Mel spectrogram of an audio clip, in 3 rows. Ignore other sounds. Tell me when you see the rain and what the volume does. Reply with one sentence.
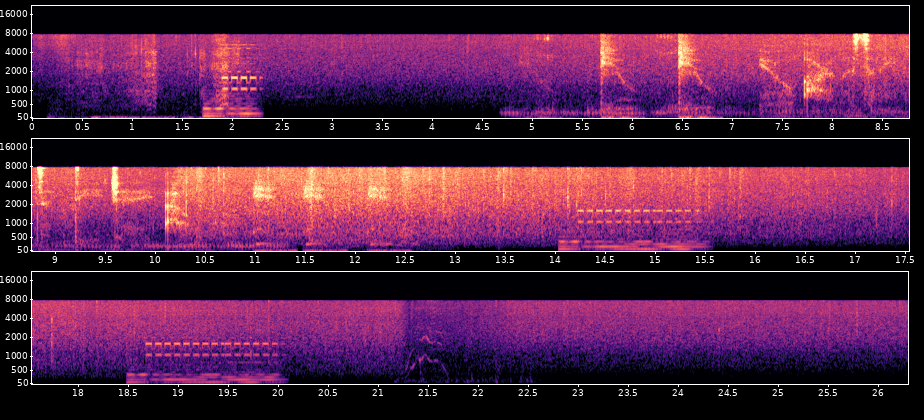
The rain can be heard from 0.0 to 26.2 s, getting louder then quieter.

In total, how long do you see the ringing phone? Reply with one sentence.
You can hear the ringing phone for 4 seconds altogether.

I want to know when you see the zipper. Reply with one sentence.
The zipper can be heard from 0.1 to 2.1 s, from 11.6 to 12.7 s and from 21.1 to 22.6 s.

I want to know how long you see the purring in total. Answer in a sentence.
You can hear the purring for 7 seconds altogether.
